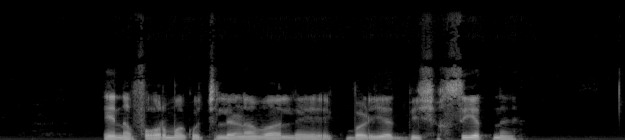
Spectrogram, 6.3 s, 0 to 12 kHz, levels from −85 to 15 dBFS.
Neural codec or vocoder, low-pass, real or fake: none; 10.8 kHz; real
